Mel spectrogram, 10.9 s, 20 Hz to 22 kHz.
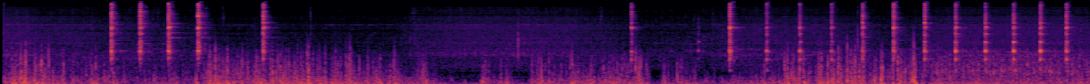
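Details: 2005 Volvo XC90 while driving: sharp metallic pings about three per second over road rumble. The noise was diagnosed as the driveshaft (prop shaft) rather than a CV axle or suspension, and the prop shaft was then repaired.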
